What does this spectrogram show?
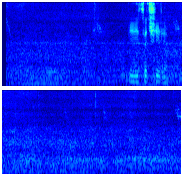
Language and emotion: Russian, neutral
